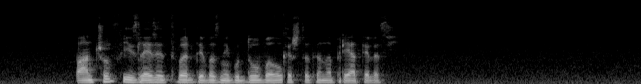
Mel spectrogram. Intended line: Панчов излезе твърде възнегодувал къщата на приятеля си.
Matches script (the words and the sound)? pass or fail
pass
